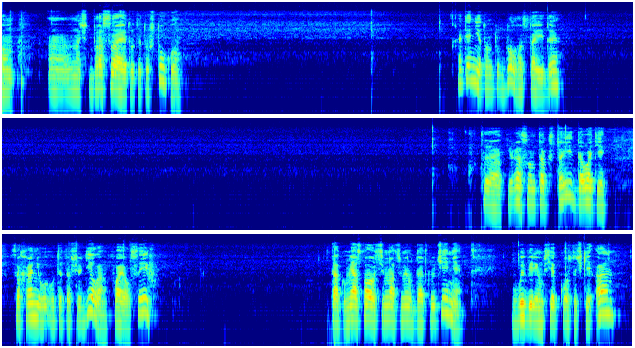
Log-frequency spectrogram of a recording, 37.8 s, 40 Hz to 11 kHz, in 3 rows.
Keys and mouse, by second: 2.4 click, 3.7-7.7 drag, 9.1-21.6 drag, 24.0 click, 26.6-30.5 drag, 35.6 click, 37.6-37.8 drag.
